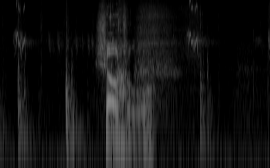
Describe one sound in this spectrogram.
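A middle-aged man speaks a short greeting.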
